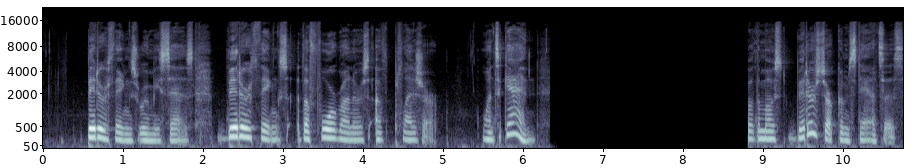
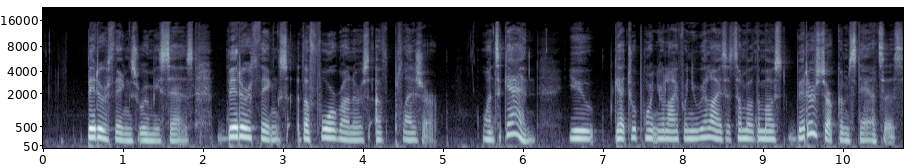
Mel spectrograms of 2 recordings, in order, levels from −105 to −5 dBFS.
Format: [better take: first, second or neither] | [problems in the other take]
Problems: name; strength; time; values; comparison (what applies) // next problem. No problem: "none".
second | audio cutting out; at 6.5 s for 2.5 s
